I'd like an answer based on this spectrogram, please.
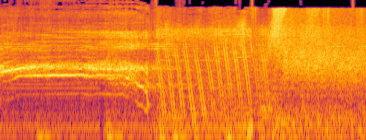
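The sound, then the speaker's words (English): Shrill screech of the flying Screecher creatures from a film: a loud, harsh shriek that falls in pitch and then breaks into a fast rattling pulse before a final hissing cry. “I mean, that screecher bitch sound, it gives me nightmares.”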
